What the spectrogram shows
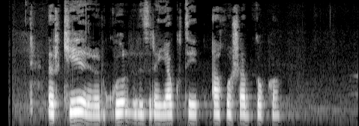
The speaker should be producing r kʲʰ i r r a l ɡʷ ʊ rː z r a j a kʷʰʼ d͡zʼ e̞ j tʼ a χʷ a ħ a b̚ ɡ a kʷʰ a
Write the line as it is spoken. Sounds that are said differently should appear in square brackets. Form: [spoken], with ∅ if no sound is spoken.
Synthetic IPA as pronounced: r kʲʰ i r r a [r] ɡʷ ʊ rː z r a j a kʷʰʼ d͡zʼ e̞ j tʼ a χʷ a [ʂ] a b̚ ɡ a kʷʰ a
